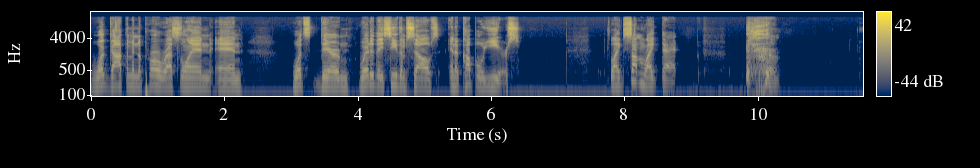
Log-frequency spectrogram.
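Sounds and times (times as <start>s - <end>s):
speech: 0.0s - 2.4s, 3.0s - 6.5s, 7.8s - 8.9s, 9.8s - 10.4s
low steady hum: 0.0s - 11.5s
single short harsh cough: 9.8s - 10.4s.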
